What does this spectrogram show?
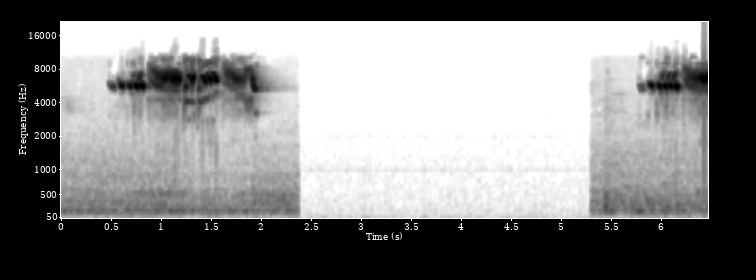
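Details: European serin singing two short bursts of very high, rapid jangling twitters about four seconds apart, with a faint low hum underneath each burst.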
